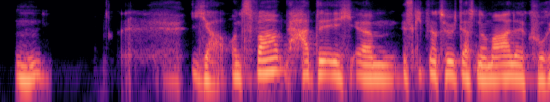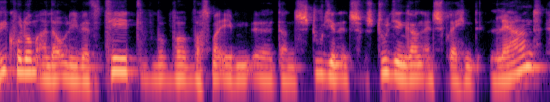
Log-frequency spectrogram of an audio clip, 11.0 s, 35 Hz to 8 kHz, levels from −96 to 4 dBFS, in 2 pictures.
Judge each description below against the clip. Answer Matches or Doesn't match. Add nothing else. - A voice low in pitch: Matches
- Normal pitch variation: Matches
